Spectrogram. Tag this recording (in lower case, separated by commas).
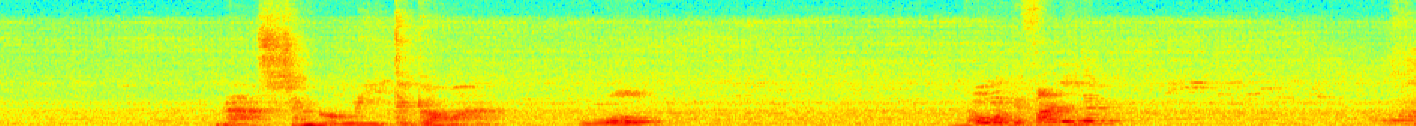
speech, rain on surface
